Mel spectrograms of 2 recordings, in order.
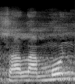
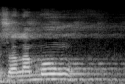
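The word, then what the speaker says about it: سلامٌ: Salamun dibacanya salamung padahal salamun.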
